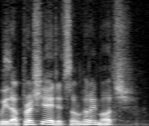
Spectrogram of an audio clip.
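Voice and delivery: put-on Scottish accent. Trying out accents, moving from Irish over to Scottish, in a Scottish accent. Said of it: "That was a little better".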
